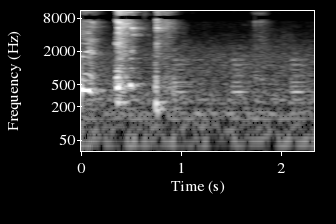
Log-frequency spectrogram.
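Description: A voice breaking off at the very start, then two short coughs about a third of a second apart within the first second.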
